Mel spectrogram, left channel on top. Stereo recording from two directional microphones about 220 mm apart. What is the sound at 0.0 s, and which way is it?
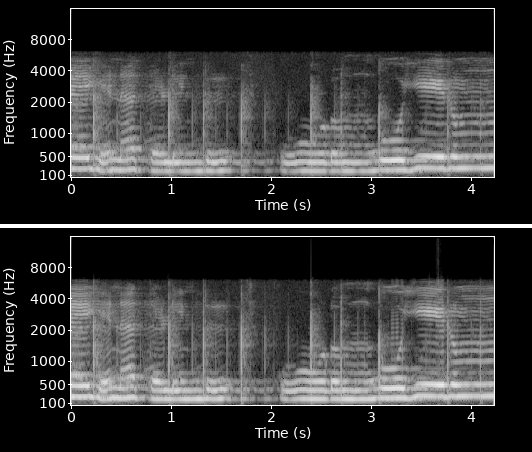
Music, 20° right (ahead or behind).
